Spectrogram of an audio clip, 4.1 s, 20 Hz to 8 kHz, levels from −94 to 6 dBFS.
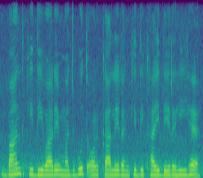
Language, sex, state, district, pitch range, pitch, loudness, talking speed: Hindi, female, Manipur, Imphal West, 200-215 Hz, 205 Hz, -14 LUFS, 175 wpm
